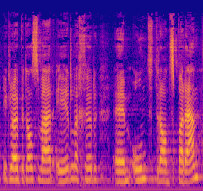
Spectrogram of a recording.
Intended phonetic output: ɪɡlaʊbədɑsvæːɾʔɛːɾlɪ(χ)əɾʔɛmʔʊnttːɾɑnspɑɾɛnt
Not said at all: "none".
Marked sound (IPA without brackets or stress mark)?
χ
